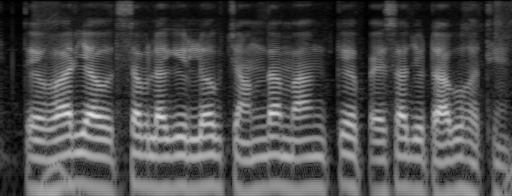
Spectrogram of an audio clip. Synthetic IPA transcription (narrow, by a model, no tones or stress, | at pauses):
t̪eːʋaːɾjaʊt̪səblɐɡeloːɡt͡ʃãːnd̪amãːŋɡkepɛːsad͡ʒoːʈaːboɦɐt̪ʰɛ̃ː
